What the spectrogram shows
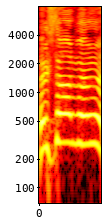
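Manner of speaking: very high, loud shouted yell. Retelling how security staff talk to travellers: imitating someone yelling. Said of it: "you don't have to yell".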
